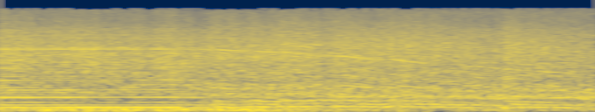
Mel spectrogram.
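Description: A racing car engine drops in pitch as the gears shift down under braking.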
